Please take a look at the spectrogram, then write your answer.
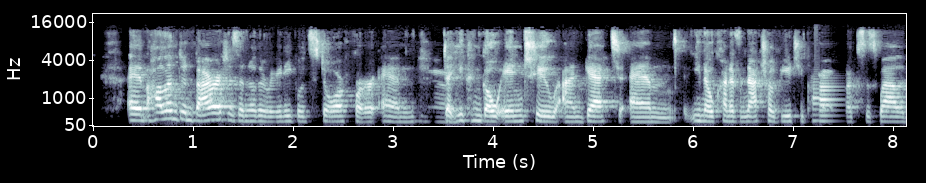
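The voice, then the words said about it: Irish accent. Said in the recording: “I'm from Ireland, if you heard from the accent”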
